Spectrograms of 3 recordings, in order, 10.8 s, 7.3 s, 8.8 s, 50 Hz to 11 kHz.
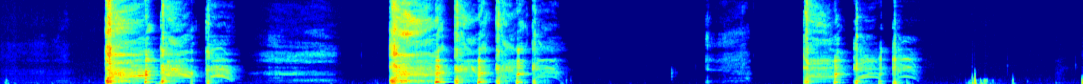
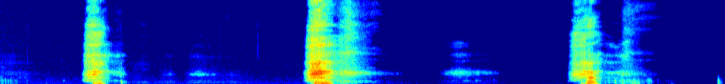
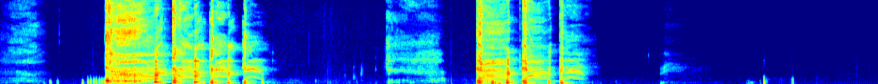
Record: three_cough_length: 10.8 s
three_cough_amplitude: 22401
three_cough_signal_mean_std_ratio: 0.32
exhalation_length: 7.3 s
exhalation_amplitude: 23291
exhalation_signal_mean_std_ratio: 0.23
cough_length: 8.8 s
cough_amplitude: 30550
cough_signal_mean_std_ratio: 0.34
survey_phase: alpha (2021-03-01 to 2021-08-12)
age: 18-44
gender: Female
wearing_mask: 'No'
symptom_cough_any: true
symptom_new_continuous_cough: true
symptom_headache: true
symptom_onset: 3 days
smoker_status: Ex-smoker
respiratory_condition_asthma: false
respiratory_condition_other: false
recruitment_source: Test and Trace
submission_delay: 0 days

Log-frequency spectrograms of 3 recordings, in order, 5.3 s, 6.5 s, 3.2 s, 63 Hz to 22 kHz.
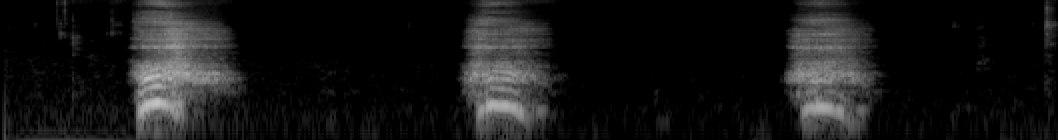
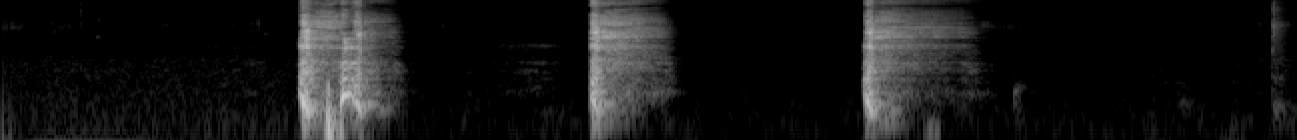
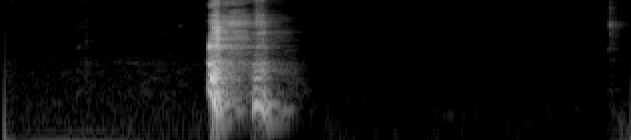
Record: exhalation_length: 5.3 s
exhalation_amplitude: 15769
exhalation_signal_mean_std_ratio: 0.32
three_cough_length: 6.5 s
three_cough_amplitude: 32768
three_cough_signal_mean_std_ratio: 0.25
cough_length: 3.2 s
cough_amplitude: 32766
cough_signal_mean_std_ratio: 0.18
survey_phase: beta (2021-08-13 to 2022-03-07)
age: 45-64
gender: Female
wearing_mask: 'No'
symptom_sore_throat: true
smoker_status: Never smoked
respiratory_condition_asthma: false
respiratory_condition_other: false
recruitment_source: Test and Trace
submission_delay: 1 day
covid_test_result: Negative
covid_test_method: RT-qPCR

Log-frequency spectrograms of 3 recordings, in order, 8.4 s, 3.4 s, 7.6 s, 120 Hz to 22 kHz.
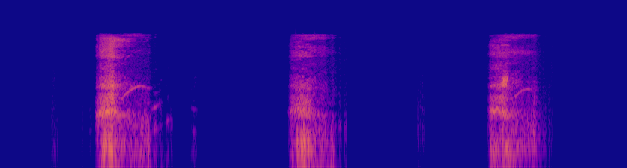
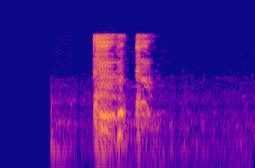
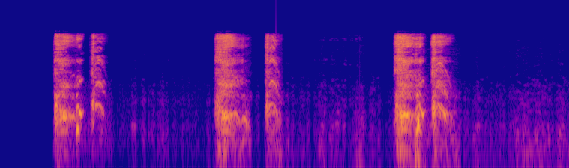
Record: exhalation_length: 8.4 s
exhalation_amplitude: 1545
exhalation_signal_mean_std_ratio: 0.29
cough_length: 3.4 s
cough_amplitude: 9191
cough_signal_mean_std_ratio: 0.32
three_cough_length: 7.6 s
three_cough_amplitude: 7307
three_cough_signal_mean_std_ratio: 0.36
survey_phase: beta (2021-08-13 to 2022-03-07)
age: 18-44
gender: Female
wearing_mask: 'No'
symptom_cough_any: true
symptom_new_continuous_cough: true
symptom_runny_or_blocked_nose: true
symptom_sore_throat: true
symptom_abdominal_pain: true
symptom_diarrhoea: true
symptom_fatigue: true
symptom_fever_high_temperature: true
symptom_headache: true
symptom_change_to_sense_of_smell_or_taste: true
symptom_loss_of_taste: true
symptom_onset: 3 days
smoker_status: Ex-smoker
respiratory_condition_asthma: false
respiratory_condition_other: false
recruitment_source: Test and Trace
submission_delay: 3 days
covid_test_result: Positive
covid_test_method: RT-qPCR
covid_ct_value: 20.6
covid_ct_gene: ORF1ab gene
covid_ct_mean: 21.3
covid_viral_load: 100000 copies/ml
covid_viral_load_category: Low viral load (10K-1M copies/ml)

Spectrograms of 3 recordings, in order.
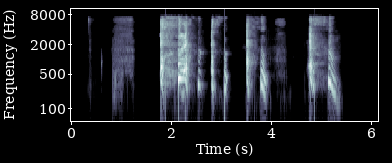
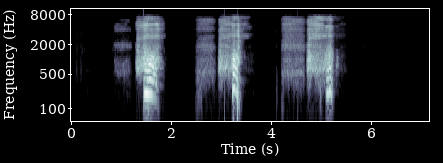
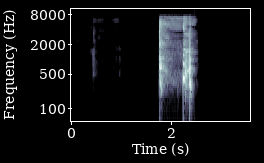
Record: three_cough_length: 6.1 s
three_cough_amplitude: 32767
three_cough_signal_mean_std_ratio: 0.29
exhalation_length: 7.2 s
exhalation_amplitude: 29414
exhalation_signal_mean_std_ratio: 0.3
cough_length: 3.6 s
cough_amplitude: 32731
cough_signal_mean_std_ratio: 0.23
survey_phase: beta (2021-08-13 to 2022-03-07)
age: 45-64
gender: Female
wearing_mask: 'No'
symptom_cough_any: true
symptom_new_continuous_cough: true
symptom_shortness_of_breath: true
symptom_sore_throat: true
symptom_abdominal_pain: true
symptom_fatigue: true
symptom_fever_high_temperature: true
symptom_headache: true
symptom_onset: 2 days
smoker_status: Never smoked
respiratory_condition_asthma: false
respiratory_condition_other: false
recruitment_source: Test and Trace
submission_delay: 1 day
covid_test_result: Positive
covid_test_method: RT-qPCR
covid_ct_value: 22.6
covid_ct_gene: ORF1ab gene
covid_ct_mean: 23.4
covid_viral_load: 21000 copies/ml
covid_viral_load_category: Low viral load (10K-1M copies/ml)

